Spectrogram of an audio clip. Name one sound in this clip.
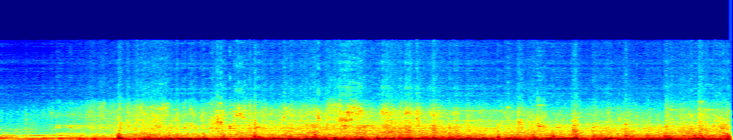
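A train rumbles loudly past close by.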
